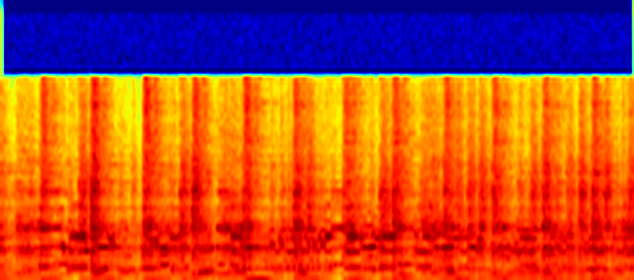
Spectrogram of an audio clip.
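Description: A live blues-soul band with a horn section, electric guitars, keyboard and drums playing a song. A steady, repeating bass line pulses underneath.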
